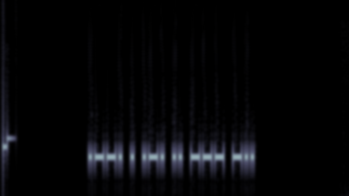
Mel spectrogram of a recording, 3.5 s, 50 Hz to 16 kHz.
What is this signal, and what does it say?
Morse code, heard as a keyed tone, about 40 wpm, 700 Hz. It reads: PERIOD
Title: Sets of 5 Words - New Word Drill - 40wpm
